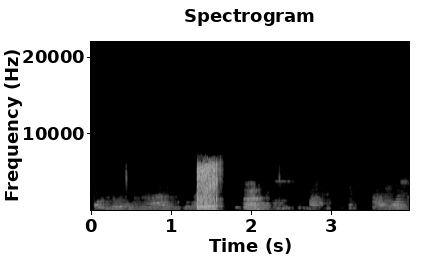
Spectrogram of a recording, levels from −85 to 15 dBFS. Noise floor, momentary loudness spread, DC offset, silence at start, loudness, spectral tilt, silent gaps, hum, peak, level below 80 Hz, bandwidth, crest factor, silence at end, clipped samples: -53 dBFS; 29 LU; under 0.1%; 0.05 s; -20 LUFS; -1 dB/octave; 3.07-3.21 s, 3.33-3.50 s; none; 0 dBFS; -66 dBFS; 7.6 kHz; 26 dB; 0.05 s; under 0.1%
